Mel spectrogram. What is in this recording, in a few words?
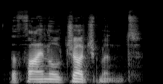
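"final judgment", British English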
